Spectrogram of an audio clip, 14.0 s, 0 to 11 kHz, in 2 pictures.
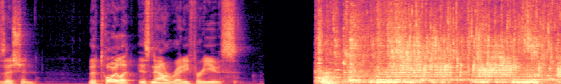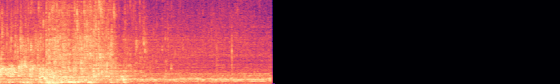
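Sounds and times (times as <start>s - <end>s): toilet flushing: 4.0s - 10.4s.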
